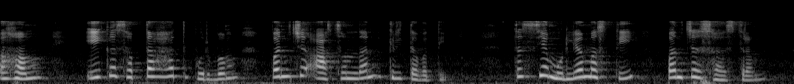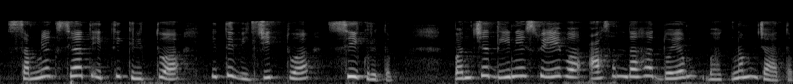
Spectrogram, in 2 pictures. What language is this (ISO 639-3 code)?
san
